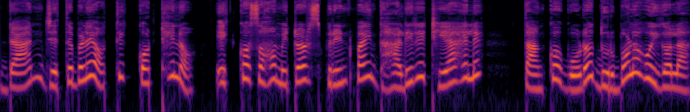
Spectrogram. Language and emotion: Odia, fearful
